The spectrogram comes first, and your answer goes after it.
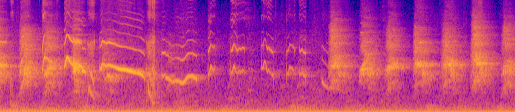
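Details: Freshly born Maltese pups give high, wavering, whistled whines that slide downward, then a run of short yelping squeaks repeated more than once a second, each cry clear and tonal.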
